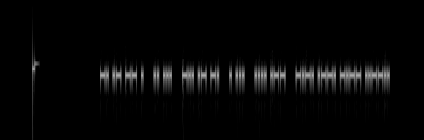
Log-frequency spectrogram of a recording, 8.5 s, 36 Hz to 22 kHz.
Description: Morse code, heard as a keyed tone, about 33 wpm, 700 Hz. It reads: NAME IS DAN ES HW CPY?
